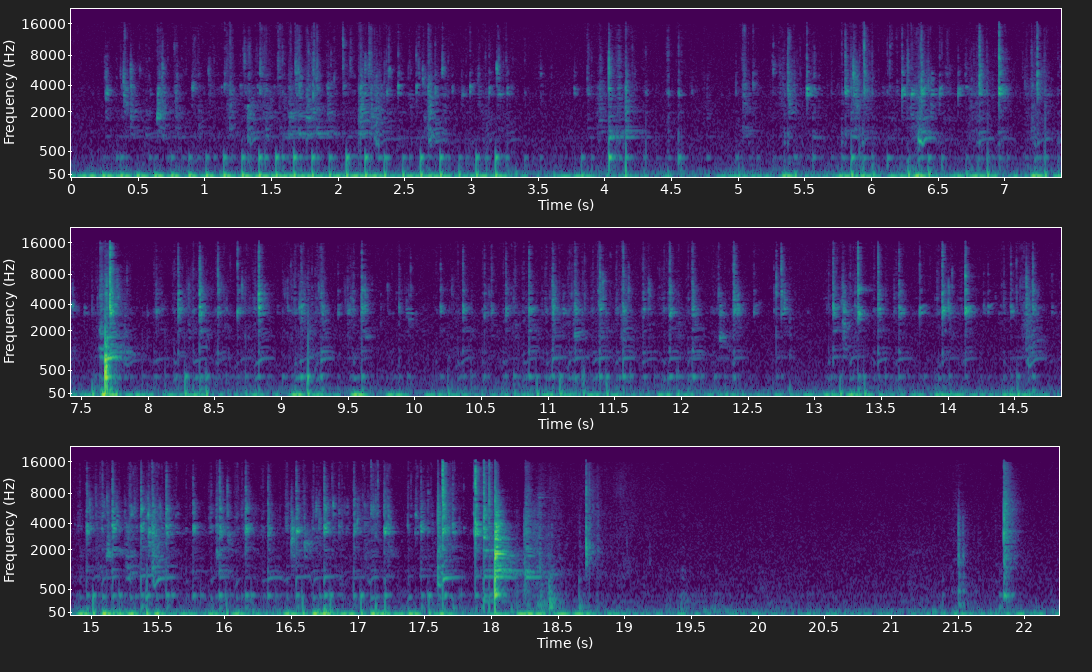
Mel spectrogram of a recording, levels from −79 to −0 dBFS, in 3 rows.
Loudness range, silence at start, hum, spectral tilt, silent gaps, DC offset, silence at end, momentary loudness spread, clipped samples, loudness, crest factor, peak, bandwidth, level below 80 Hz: 13 LU; 0 s; none; -2 dB/octave; none; under 0.1%; 0 s; 20 LU; under 0.1%; -29 LUFS; 30 dB; 0 dBFS; 17 kHz; -38 dBFS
